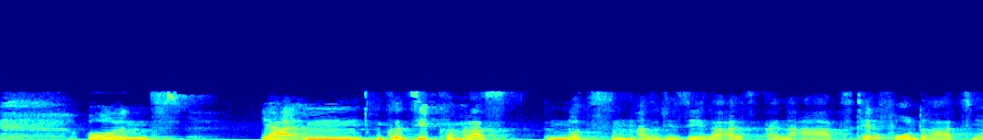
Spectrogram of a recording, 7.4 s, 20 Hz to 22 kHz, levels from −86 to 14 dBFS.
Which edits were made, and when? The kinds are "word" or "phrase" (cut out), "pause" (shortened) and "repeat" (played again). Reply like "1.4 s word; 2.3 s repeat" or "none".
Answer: 6.4 s word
